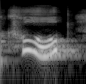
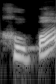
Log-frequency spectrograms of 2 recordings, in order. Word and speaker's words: coupe: It is actually not coupa, it is coupe. The pronunciation is different. Okay, so it's a French word. It is used in English, this one, the poem. Okay, so that is why you have to mind the pronunciation.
